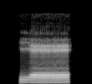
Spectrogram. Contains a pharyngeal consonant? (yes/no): no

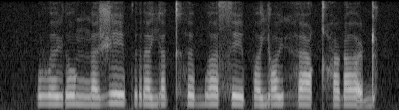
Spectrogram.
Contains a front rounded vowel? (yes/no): yes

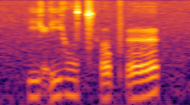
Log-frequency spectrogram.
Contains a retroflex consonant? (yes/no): no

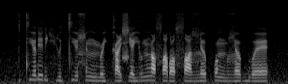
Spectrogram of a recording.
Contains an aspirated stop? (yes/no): no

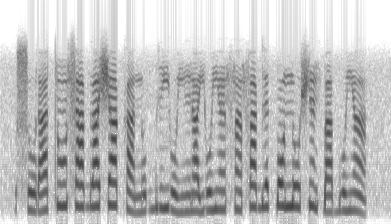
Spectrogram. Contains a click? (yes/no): no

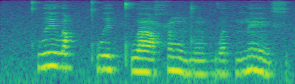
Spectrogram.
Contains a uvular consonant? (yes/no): yes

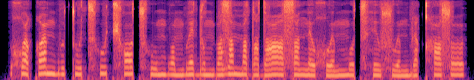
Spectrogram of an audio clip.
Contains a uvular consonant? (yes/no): yes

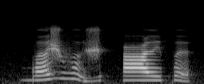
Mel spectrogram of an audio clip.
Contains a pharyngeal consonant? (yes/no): yes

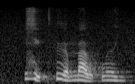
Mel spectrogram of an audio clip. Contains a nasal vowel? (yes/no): no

